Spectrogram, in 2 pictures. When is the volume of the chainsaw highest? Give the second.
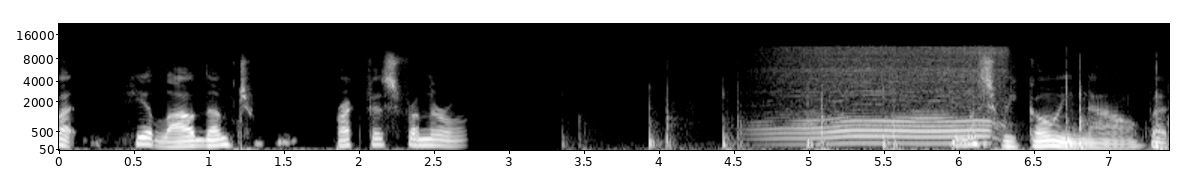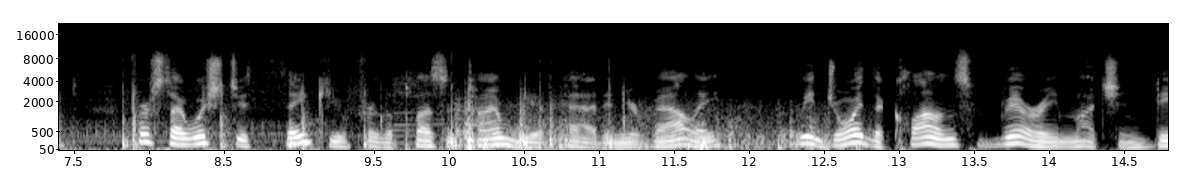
6 s.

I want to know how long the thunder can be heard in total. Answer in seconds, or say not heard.
3 s.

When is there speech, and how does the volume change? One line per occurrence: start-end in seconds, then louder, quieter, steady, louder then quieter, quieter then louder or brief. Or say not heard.
0.0-2.8 brief
6.0-14.7 steady.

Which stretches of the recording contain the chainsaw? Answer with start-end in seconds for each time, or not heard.
4.5-10.2.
